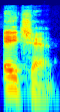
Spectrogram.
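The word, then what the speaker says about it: Etienne: Did you hear that uh Travis ETN has a different pronunciation for his name? Now, yes, it's Travis Achan.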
